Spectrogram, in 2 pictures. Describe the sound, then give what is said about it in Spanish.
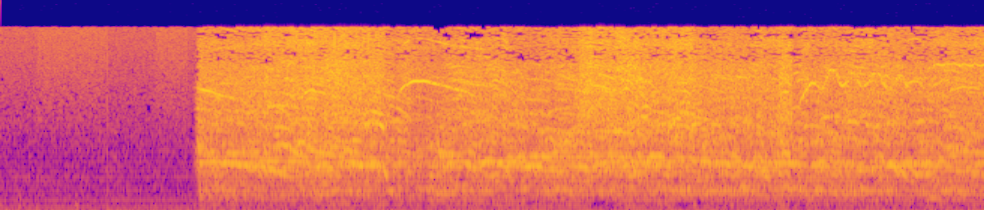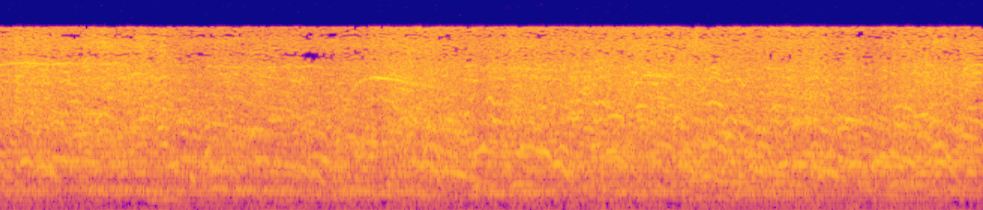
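A large crowd at the Simón Bolívar International Bridge in the border zone boos and jeers Foreign Minister María Ángela Holguín on her arrival, a loud, dense, sustained roar of many overlapping voices that kicks in after a quieter first two seconds and carries on steadily to the end. “Conocimos muchas historias, pero algo muy curioso fue la llegada de la canciller a la zona de frontera, al puente internacional Simón Bolívar, donde con abucheos quienes estaban allí la recibieron.”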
